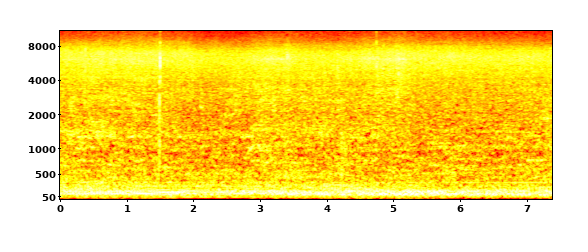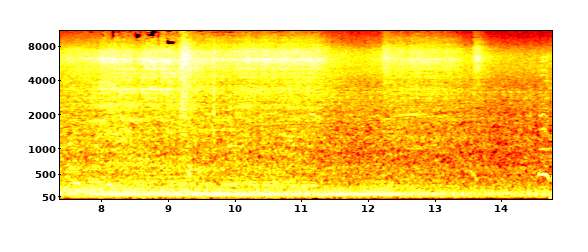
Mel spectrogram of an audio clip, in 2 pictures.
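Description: A steady low engine rumble, like a motor running nearby, with a stretch of higher hiss over it about eight to ten seconds in.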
